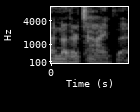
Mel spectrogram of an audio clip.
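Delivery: through clenched teeth. Game master voicing a glaring woman addressing the players, through gritted teeth. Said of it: "through gritted teeth just say".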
